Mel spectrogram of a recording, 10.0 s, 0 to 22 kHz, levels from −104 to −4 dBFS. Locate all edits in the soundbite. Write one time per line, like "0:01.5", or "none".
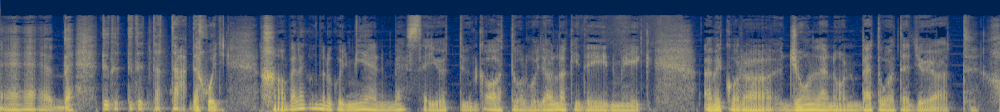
0:01.9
